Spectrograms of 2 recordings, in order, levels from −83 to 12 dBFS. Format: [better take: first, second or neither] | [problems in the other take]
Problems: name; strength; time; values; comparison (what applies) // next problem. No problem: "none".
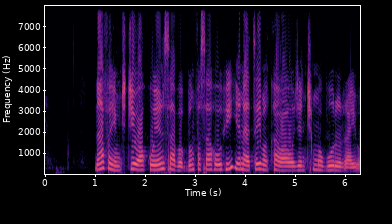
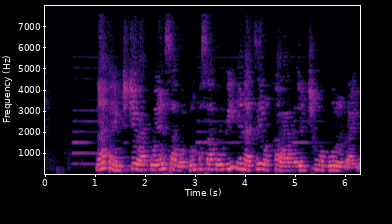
first | noise reduction (classical method WPE with log-MMSE)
